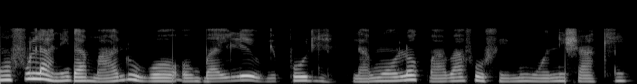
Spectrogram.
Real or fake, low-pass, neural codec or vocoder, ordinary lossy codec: real; 5.4 kHz; none; none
